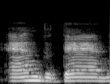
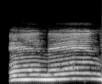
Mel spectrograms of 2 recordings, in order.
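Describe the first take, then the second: First: The two words are separated by a pause. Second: The words merge into one short nasal sound. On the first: "and, then 이렇게 해주면 상당히 고마운데 그렇게 하지를 않아요" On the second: "어떻게 읽히냐면 nn 이렇게 되는 거예요"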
